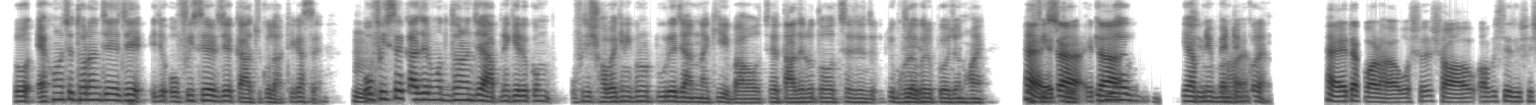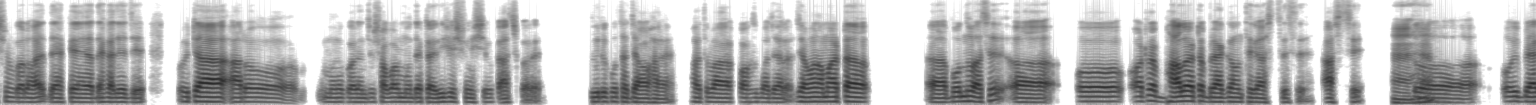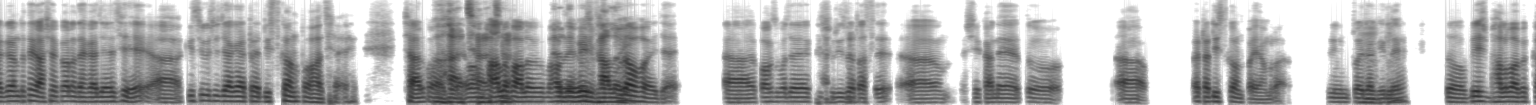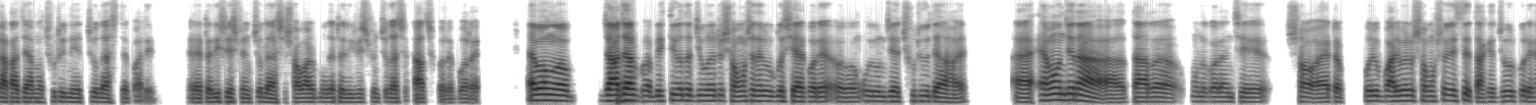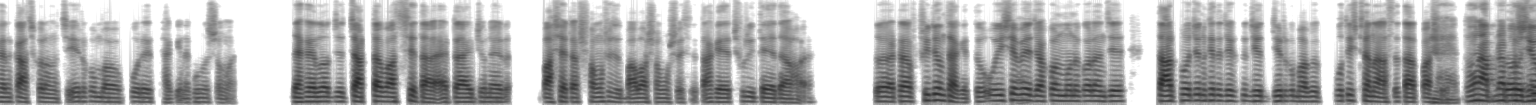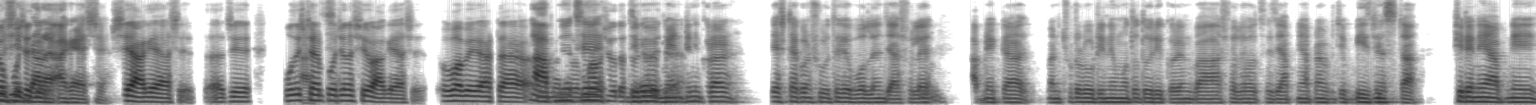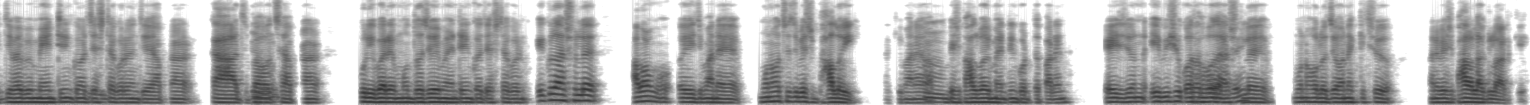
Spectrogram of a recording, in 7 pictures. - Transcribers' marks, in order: tapping; "রিফ্রেশমেন্ট" said as "রিফ্রেশমেন"; "রিফ্রেশমেন্ট" said as "রিফেশমেশ"; "একটা" said as "অ্যাটা"; "একটা" said as "অ্যাটা"; "ব্যাকগ্রাউন্ড" said as "ব্র্যাকগ্রাউন"; scoff; scoff; unintelligible speech; "একটা" said as "অ্যাটা"; "প্রতিষ্ঠানে" said as "পতিশঠান"; "প্রতিষ্ঠানের" said as "পতিশঠানের"; "একটা" said as "অ্যাটা"
- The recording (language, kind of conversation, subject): Bengali, podcast, কাজ আর শখের মধ্যে কীভাবে সঠিক ভারসাম্য রাখেন?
